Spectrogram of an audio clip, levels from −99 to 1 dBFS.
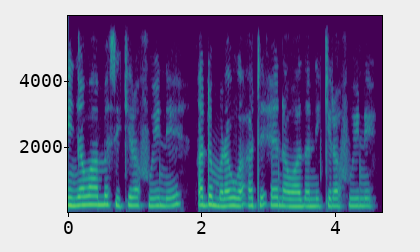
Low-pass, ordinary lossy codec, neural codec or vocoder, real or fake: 5.4 kHz; Opus, 64 kbps; none; real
